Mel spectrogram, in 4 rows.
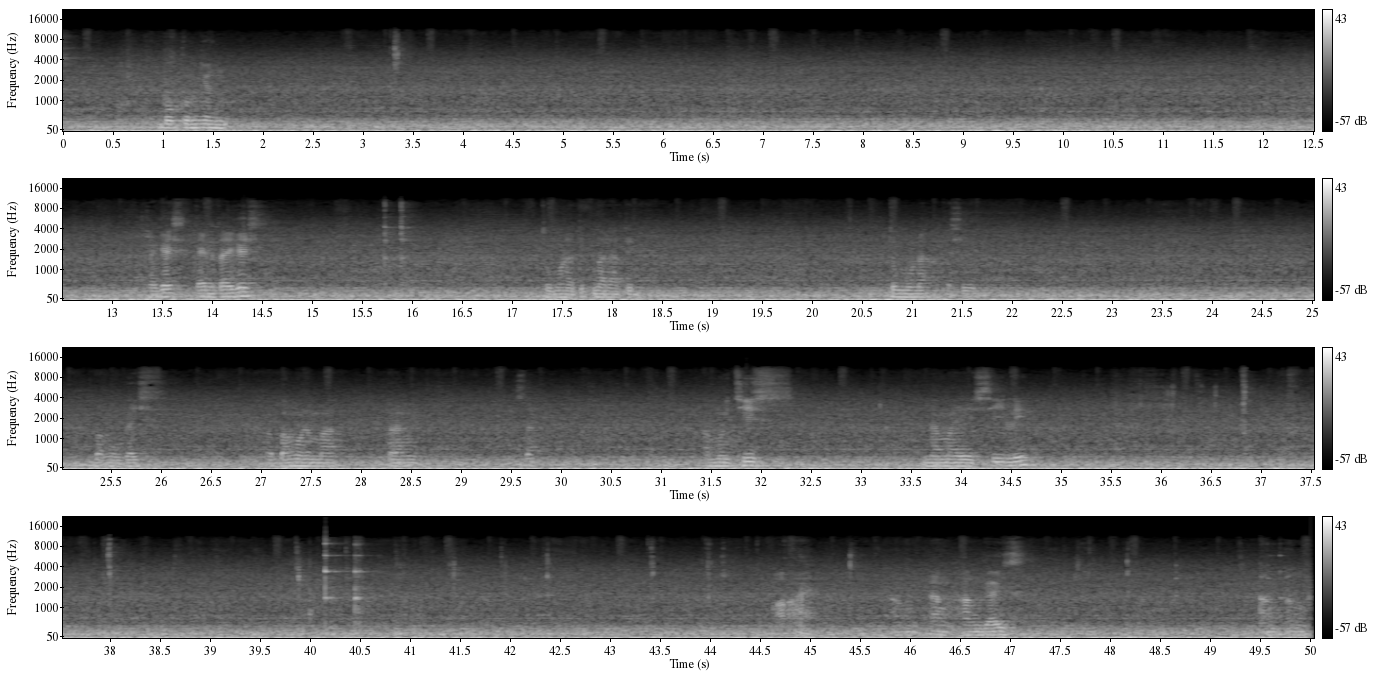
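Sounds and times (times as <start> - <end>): low background hum: 0.0 - 50.0
eating and chewing noodles: 39.7 - 40.2, 40.8 - 44.6
metal fork knocking on dishes: 40.2 - 40.7
metallic tableware clink: 40.2 - 40.7.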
